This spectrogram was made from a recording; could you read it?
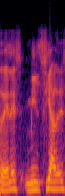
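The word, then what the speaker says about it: Milcíades: Sí, Julio César, el nombre de Longas Zapata es Milciades, con acento en la I de sí, Milciades.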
